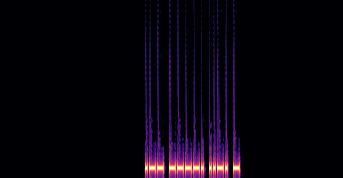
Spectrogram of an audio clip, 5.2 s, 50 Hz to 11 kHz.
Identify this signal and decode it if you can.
Morse code, heard as a keyed tone, about 40 wpm, 700 Hz. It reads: W9FT
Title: USA Call Signs - 4 Characters - 40wpm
